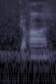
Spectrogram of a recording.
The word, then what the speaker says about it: Gahan: I gotta mention Dave Gahan, I don't know how to pronounce his last name. Gahan? Okay.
